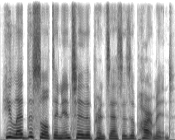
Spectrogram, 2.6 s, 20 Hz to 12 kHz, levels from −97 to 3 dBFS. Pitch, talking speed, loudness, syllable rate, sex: 230 Hz, 180 wpm, -17 LUFS, 5.1 syllables/s, female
